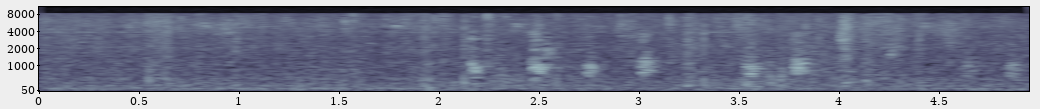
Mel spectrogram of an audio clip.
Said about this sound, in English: Well, I'm putting these chickens in crates and stacking them right here.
